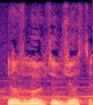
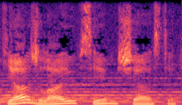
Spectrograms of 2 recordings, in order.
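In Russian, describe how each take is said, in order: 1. Фразу тараторят быстро. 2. Фразу произносят медленно и спокойно. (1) "не надо тараторить, как это" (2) "Мы должны спокойно говорить"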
